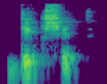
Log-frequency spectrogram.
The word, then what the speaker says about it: Dixit: The rest of the class were robbed of laughter as a release of tension because the teacher, Mr. Dixit, actually pronounced Dixit, was one of those bad ones, a beater.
